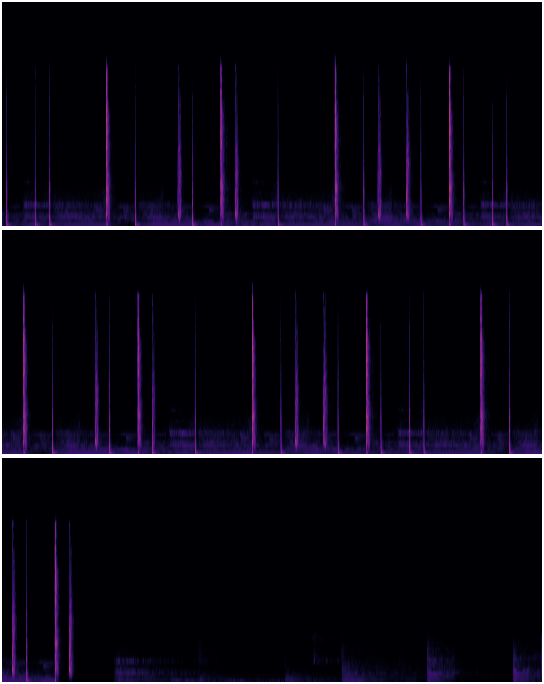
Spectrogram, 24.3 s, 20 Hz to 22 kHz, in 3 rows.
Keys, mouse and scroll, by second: 2.4 middle click, 5.3 middle click, 6.5 click, 9.0 click, 15.5 Right, 19.1 click, 20.9 i, 21.8 i, 23.4-23.7 scroll down 2, 23.7 middle click.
